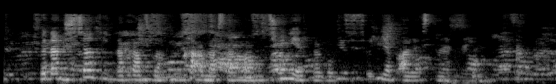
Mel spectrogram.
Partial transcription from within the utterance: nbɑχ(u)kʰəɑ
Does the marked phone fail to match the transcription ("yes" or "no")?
no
